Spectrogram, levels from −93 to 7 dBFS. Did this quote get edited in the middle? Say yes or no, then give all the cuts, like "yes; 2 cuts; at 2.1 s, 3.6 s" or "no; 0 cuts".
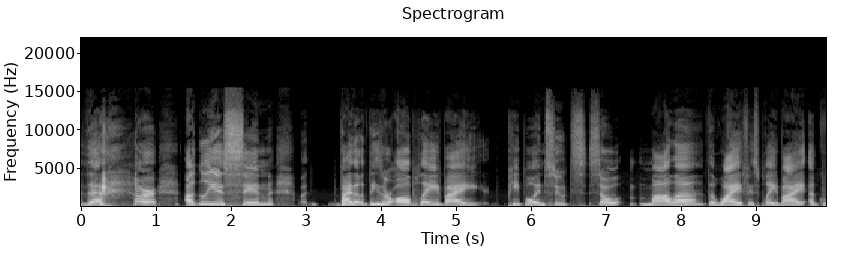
no; 0 cuts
